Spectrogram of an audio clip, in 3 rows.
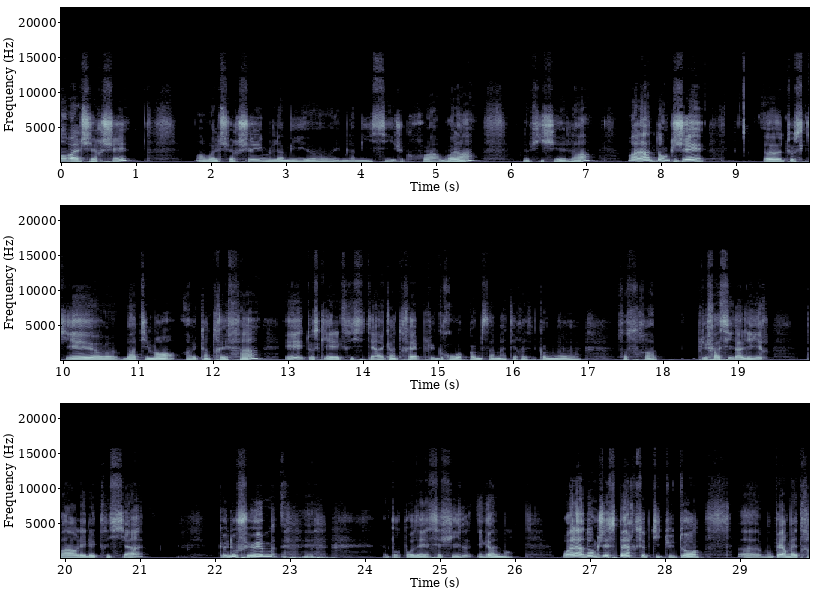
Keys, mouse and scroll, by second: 0.1 click, 3.8 click, 5.9 click, 7.2-8.4 scroll down 6, 9.4 scroll up 2, 10.3 scroll up 2, 11.2-11.6 scroll down 2, 12.3 scroll down 2, 15.1-16.1 scroll down 4, 16.4-16.7 scroll up 2, 17.7 click, 19.2-19.5 scroll up 2, 20.3 click, 21.2-21.6 scroll down 2, 22.3-22.7 scroll up 2, 23.1-23.4 scroll down 2, 24.9 scroll up 2, 27.2 click, 28.9 click.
